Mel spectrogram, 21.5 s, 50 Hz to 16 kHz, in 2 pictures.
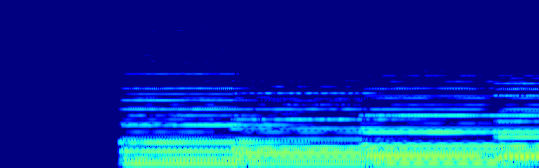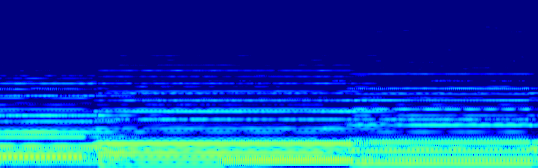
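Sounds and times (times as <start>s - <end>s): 
pipe organ bourdon stop on the Hauptwerk: 2.4s - 21.5s.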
